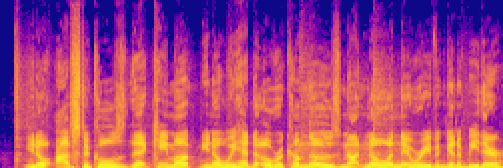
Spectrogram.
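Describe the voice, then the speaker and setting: A man speaks with a slight West Texas accent. His intonation is monotone and flat. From West Texas (Midland). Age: 50s. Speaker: pickleball facility owner. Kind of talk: interview. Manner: halting, many repeated words.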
